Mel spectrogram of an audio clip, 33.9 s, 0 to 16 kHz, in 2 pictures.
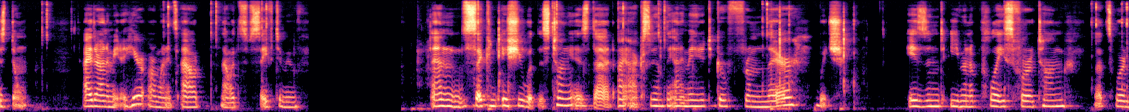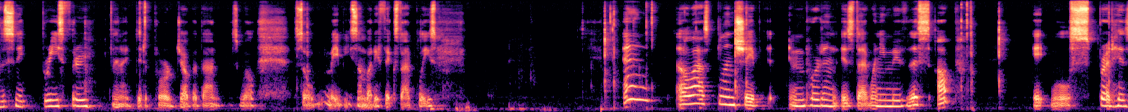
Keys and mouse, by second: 1.5 g, 2.1 click, 3.1 g, 3.6 click, 4.1 g, 4.9 alt+g, 5.0 alt+r, 5.6 a, 5.9 alt+g, 6.0 alt+r, 7.1 shift+drag, 8.3 r, 8.4 x, 8.9 click, 10.0 g, 11.3 shift+click, 12.4 click, 14.0 g, 14.7 click, 19.9 g, 23.6 a, 25.0 alt+g, 25.6 alt+r, 27.6 drag, 28.5 g, 31.7-33.2 drag.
